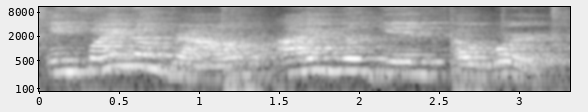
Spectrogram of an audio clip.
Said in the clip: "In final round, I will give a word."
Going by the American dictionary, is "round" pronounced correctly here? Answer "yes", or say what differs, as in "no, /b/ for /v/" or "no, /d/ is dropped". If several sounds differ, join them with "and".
yes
